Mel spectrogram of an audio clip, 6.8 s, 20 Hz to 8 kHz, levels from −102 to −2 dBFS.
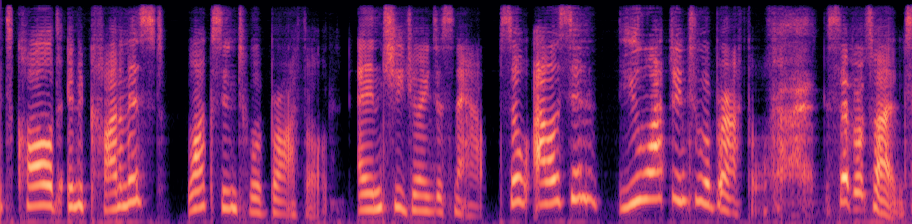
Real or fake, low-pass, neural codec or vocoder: fake; 7.2 kHz; codec, 24 kHz, 1 kbps, SNAC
